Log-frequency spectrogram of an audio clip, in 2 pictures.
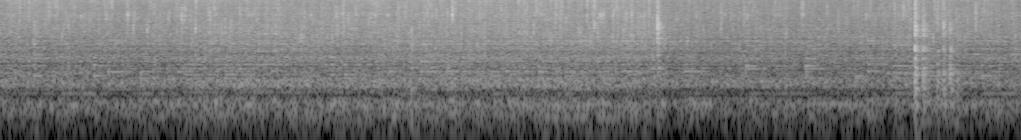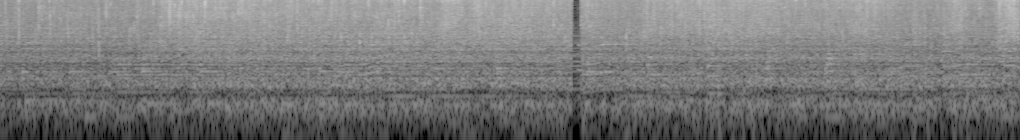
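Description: Chunjang (black bean paste) frying in oil in a pan of cabbage, onion and pork, sizzling steadily as a wooden spatula stirs it in, with a few short knocks of the spatula on the pan.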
